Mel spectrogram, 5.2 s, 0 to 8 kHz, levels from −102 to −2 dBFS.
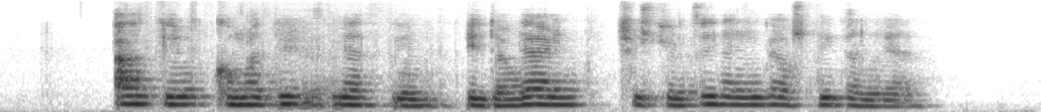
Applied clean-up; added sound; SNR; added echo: neural mask model DeepFilterNet 3.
